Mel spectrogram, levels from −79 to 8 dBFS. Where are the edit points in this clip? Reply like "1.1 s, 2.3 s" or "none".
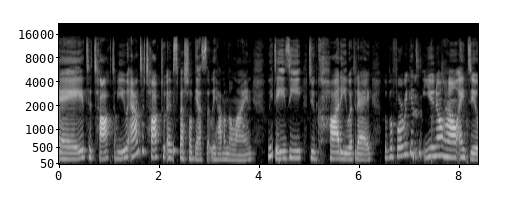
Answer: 1.1 s, 2.3 s, 4.3 s, 4.9 s, 5.9 s, 7.3 s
